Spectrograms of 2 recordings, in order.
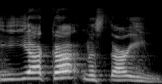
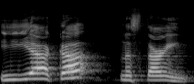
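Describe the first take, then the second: The two takes are said the same way.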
